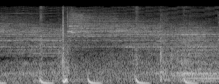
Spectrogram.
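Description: Music with a steady drum beat: a kick drum about twice a second under a cymbal wash and a few sharp snare hits.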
